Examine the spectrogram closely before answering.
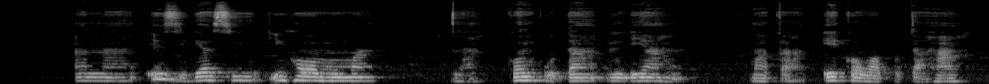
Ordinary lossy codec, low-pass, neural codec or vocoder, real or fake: none; none; vocoder, 48 kHz, 128 mel bands, Vocos; fake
